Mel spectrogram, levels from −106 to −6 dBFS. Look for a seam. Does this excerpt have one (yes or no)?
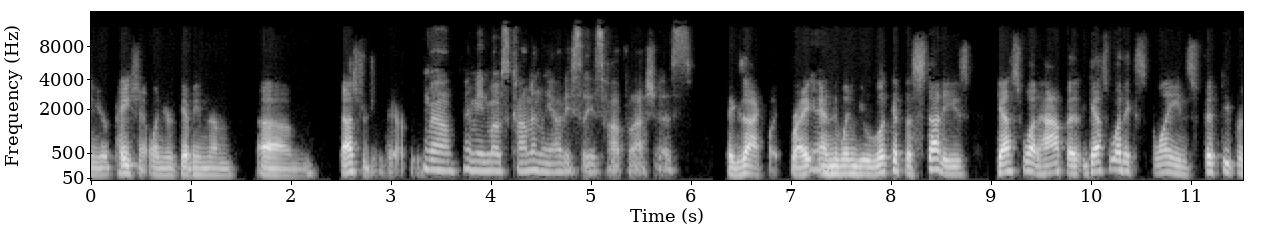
yes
